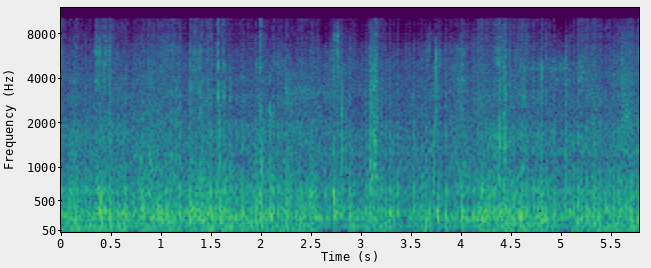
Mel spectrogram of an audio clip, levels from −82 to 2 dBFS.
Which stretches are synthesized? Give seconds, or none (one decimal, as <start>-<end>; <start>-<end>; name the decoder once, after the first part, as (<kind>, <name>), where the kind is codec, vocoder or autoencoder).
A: 1.0-2.0 (vocoder, BigVGAN v2); 2.4-4.9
